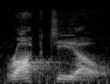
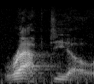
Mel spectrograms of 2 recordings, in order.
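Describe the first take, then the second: First: Raptio said with an open ah, RAHP-tee-oh; Latin pronunciation. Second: Raptio with a flat Midwest a, RAP-tee-oh as in rapture; Midwest accent. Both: Shown as a demonstration. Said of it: "if I can say it in the Midwest accent".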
